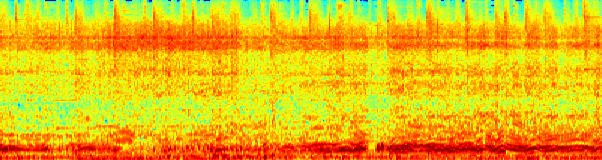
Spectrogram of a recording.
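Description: Enduro motorcycle engine under way off-road, its pitch rising and falling over and over as the throttle is worked, with the changes coming quicker and stronger in the second half.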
